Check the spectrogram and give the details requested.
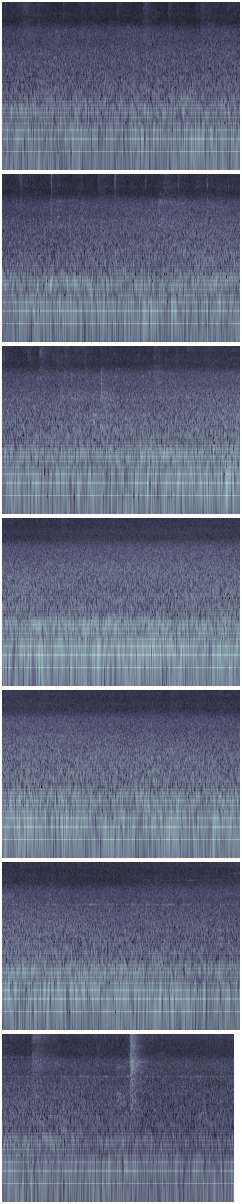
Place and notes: Walking in the underpass, Traffic Sound, Air conditioning noise
Central District, Taichung City, Taiwan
